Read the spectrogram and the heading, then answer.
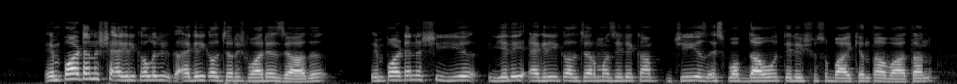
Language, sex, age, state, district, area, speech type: Kashmiri, male, 18-30, Jammu and Kashmir, Anantnag, rural, spontaneous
